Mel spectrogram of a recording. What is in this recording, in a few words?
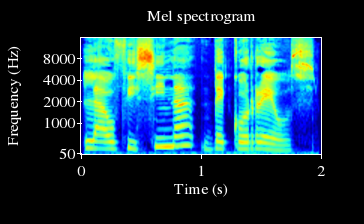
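the post office, Spanish, female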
